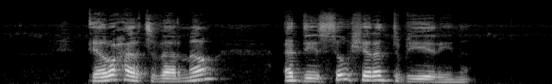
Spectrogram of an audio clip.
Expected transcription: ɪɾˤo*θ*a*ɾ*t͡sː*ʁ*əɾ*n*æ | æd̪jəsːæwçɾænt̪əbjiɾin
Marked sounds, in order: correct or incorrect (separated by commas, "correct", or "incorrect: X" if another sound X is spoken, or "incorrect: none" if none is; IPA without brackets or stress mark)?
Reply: incorrect: ħ, correct, incorrect: v, correct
